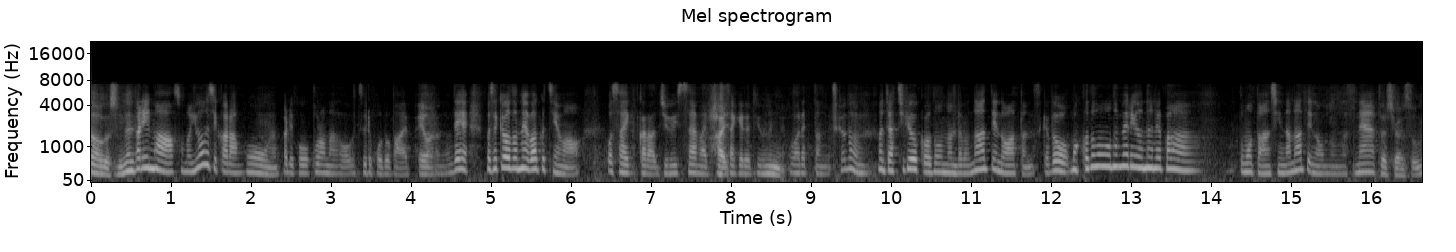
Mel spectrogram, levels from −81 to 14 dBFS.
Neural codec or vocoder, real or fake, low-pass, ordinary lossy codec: codec, 16 kHz, about 1 kbps, DyCAST, with the encoder's durations; fake; 7.2 kHz; none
